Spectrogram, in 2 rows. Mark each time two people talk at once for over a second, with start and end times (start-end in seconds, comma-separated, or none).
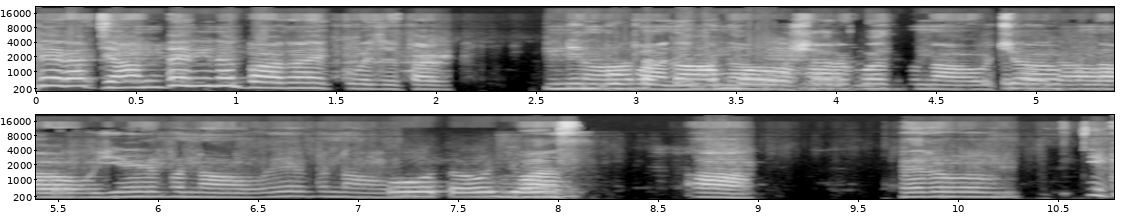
2.7-4.8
